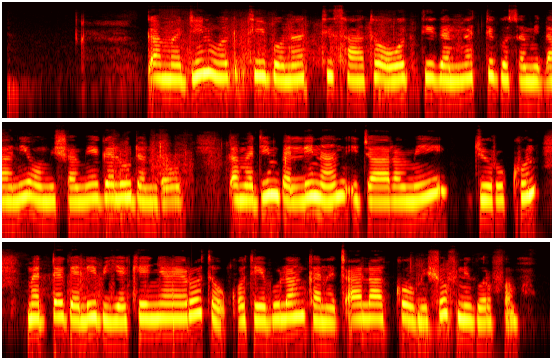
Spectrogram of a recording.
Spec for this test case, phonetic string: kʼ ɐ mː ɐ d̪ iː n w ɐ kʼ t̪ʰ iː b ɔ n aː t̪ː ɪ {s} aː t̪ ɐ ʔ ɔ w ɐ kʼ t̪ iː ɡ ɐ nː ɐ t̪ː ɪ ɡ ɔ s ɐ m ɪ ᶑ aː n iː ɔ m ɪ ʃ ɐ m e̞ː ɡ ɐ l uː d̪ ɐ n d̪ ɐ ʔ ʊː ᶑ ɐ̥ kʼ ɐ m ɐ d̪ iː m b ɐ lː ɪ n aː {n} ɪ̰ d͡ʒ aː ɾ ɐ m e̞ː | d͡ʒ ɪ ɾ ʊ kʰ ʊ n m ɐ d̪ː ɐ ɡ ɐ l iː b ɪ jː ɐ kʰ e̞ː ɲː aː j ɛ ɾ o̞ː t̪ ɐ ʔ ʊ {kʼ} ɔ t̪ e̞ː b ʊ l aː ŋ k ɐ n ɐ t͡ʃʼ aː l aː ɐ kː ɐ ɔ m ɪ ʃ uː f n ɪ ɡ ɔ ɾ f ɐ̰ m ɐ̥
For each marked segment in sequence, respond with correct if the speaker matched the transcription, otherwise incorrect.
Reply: correct, correct, correct

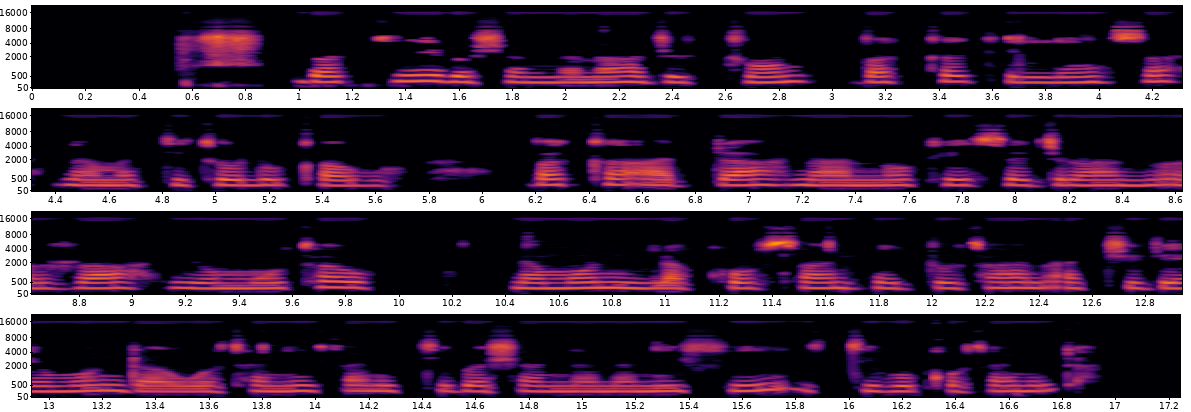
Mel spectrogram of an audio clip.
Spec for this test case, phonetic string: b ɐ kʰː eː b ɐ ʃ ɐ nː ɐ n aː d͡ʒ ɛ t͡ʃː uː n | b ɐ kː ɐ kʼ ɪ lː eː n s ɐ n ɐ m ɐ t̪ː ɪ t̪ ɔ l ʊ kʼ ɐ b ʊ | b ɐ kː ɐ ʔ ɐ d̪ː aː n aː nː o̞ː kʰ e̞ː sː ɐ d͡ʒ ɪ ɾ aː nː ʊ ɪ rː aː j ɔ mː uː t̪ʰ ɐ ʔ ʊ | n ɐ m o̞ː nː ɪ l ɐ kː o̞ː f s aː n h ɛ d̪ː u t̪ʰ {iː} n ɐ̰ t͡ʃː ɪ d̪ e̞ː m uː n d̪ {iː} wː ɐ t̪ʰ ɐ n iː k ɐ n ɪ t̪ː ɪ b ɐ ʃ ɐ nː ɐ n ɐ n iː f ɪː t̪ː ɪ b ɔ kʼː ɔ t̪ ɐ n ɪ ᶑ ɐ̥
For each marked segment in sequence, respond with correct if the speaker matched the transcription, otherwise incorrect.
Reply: incorrect, incorrect

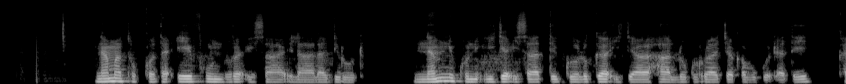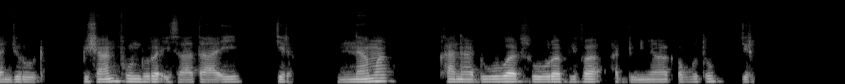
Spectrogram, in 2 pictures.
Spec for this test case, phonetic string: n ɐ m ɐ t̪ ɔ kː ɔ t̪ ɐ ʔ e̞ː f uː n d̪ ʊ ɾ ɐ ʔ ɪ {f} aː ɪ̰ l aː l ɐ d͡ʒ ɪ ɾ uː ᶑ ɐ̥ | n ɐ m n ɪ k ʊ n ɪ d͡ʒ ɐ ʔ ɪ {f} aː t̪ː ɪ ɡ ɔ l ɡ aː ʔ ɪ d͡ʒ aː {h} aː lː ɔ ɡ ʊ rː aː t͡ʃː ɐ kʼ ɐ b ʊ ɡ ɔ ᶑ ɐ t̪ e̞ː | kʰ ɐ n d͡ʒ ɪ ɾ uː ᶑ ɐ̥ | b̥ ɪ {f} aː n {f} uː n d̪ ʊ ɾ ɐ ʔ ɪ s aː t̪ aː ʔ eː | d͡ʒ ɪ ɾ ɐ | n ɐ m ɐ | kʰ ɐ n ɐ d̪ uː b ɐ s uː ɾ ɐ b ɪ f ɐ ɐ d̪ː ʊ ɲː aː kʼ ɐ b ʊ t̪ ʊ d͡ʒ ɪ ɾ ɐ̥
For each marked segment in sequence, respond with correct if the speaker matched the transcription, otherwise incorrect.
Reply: incorrect, incorrect, correct, incorrect, correct

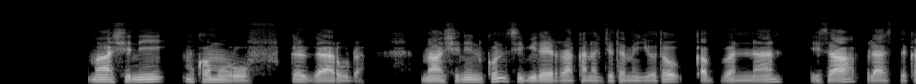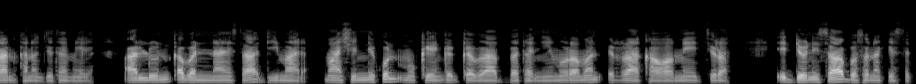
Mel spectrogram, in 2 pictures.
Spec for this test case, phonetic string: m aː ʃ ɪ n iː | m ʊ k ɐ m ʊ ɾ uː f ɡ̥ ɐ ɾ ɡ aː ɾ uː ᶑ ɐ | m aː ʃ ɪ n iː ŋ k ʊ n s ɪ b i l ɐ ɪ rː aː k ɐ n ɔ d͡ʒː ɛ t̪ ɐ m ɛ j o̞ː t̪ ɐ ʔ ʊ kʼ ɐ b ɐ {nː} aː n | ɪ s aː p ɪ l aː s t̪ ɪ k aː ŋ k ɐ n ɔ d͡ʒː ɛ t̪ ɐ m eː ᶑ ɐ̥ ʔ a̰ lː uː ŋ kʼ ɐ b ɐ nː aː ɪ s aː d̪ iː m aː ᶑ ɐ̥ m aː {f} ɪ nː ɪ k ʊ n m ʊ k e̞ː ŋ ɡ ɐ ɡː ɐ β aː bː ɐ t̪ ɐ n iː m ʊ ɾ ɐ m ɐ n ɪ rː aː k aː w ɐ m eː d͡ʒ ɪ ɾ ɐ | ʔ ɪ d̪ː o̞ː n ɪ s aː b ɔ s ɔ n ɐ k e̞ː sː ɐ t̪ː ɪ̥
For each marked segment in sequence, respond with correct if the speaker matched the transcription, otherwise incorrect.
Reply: correct, incorrect

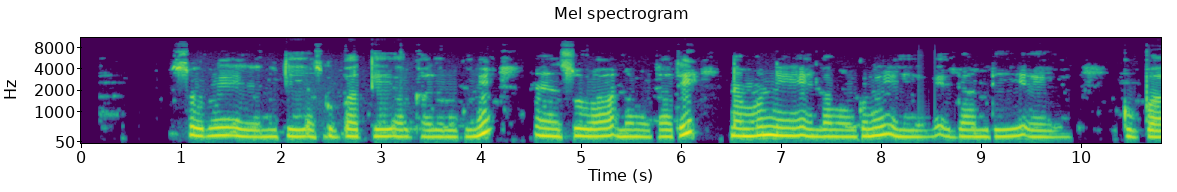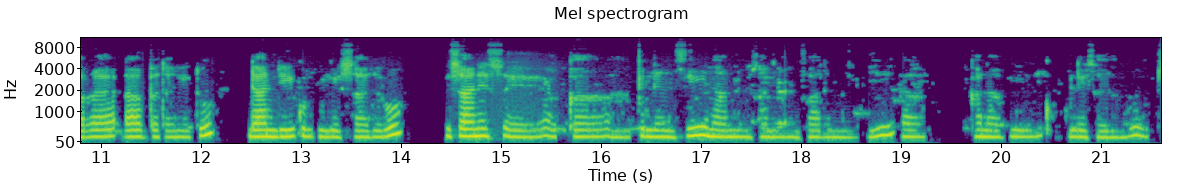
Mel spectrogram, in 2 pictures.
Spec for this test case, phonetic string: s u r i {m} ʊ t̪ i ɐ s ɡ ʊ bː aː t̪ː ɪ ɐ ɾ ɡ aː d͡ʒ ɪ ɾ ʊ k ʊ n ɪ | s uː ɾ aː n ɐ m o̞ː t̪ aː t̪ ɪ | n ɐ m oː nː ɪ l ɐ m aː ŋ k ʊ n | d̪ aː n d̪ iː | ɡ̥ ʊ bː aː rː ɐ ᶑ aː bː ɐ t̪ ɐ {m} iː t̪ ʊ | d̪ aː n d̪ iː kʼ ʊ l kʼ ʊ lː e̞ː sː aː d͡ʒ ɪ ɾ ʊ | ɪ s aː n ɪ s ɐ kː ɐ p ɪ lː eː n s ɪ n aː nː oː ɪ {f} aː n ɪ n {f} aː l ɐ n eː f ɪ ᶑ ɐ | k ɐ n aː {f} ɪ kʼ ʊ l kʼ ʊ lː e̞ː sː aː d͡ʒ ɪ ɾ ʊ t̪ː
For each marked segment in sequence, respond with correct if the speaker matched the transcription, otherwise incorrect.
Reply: incorrect, incorrect, incorrect, correct, correct

